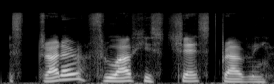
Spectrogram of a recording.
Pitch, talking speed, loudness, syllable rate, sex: 155 Hz, 130 wpm, -19 LUFS, 3.3 syllables/s, male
